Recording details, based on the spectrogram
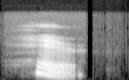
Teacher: It's a glide from e towards that neutral schwa sound.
